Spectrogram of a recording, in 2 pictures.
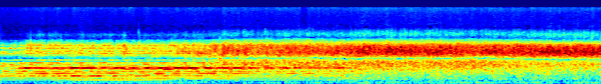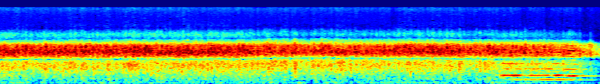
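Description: The last held chord of a vocal dance-band song fades out within the first few seconds. A steady, even rushing noise follows, and pitched sound comes in again just before the end.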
